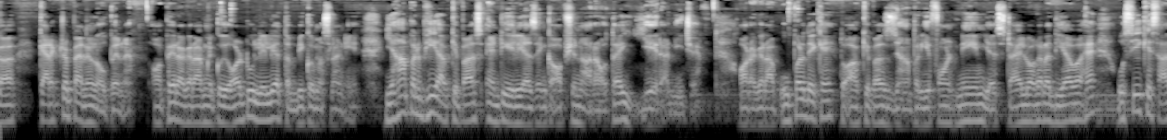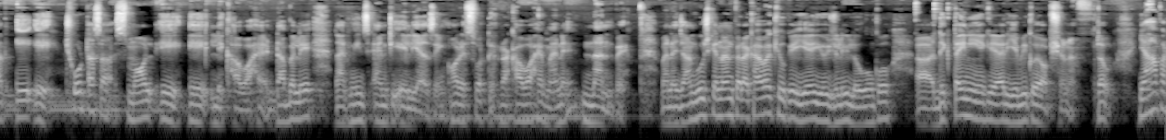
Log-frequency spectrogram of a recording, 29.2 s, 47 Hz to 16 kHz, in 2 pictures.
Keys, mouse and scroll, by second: 2.6 click, 9.7 click, 25.9 click.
